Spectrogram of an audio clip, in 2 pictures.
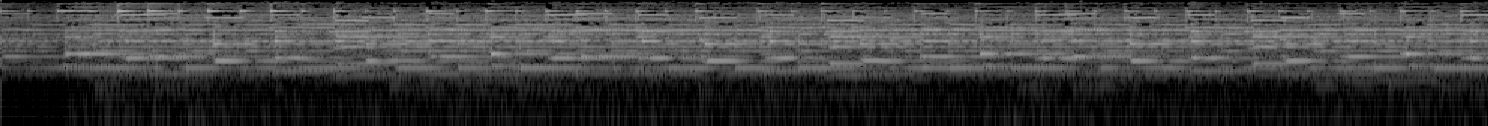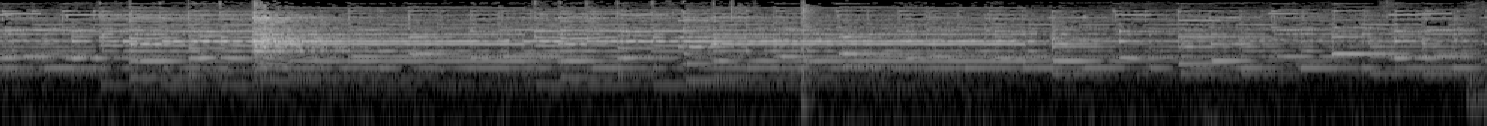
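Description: A repeating, chiming melody of bell-like and piano tones plays steadily with an eerie, hypnotic feel, layered harmonics ringing throughout, with no voices; the iconic theme of the film The Exorcist.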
